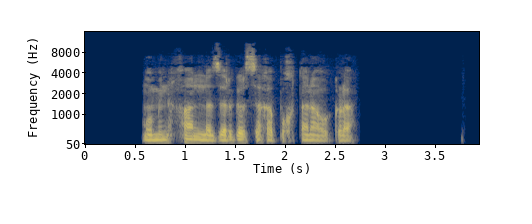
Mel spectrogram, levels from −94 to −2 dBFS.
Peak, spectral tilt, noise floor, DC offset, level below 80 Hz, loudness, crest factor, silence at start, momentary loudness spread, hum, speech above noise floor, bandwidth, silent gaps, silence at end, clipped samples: -6 dBFS; -5 dB/octave; under -90 dBFS; under 0.1%; -54 dBFS; -24 LUFS; 18 dB; 0.6 s; 6 LU; none; over 67 dB; 10.5 kHz; none; 1.25 s; under 0.1%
